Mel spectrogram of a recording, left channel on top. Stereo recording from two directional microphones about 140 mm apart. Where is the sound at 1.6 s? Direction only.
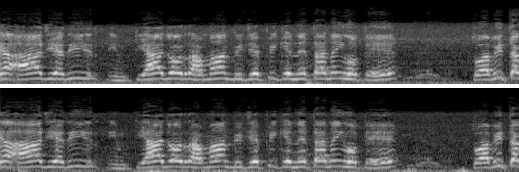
5° left (ahead or behind).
